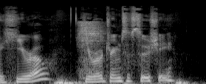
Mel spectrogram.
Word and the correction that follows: Jiro: I think it's Jiro. – Is it Jiro? – Wait, you watched it? Did they not say his name? – I don't remember, to be honest. We'll just say Hero. But it's spelled Jiro, J-I-R-O.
